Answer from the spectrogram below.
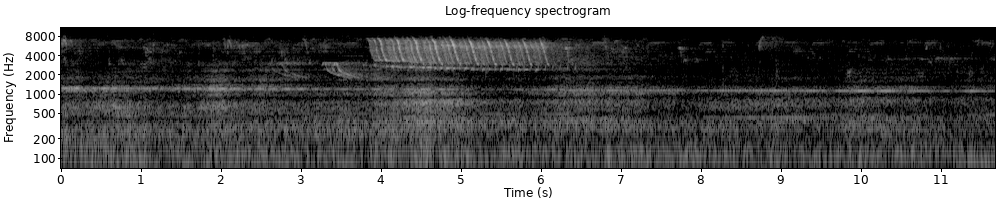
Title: Delta Airlines Airbus A320-212 N350NA DL1167 LGA-DTW (FOPP whistling sound)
